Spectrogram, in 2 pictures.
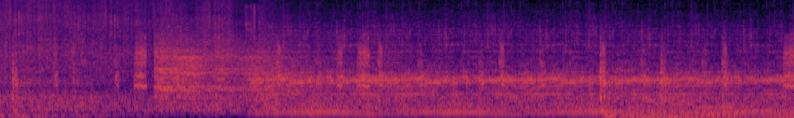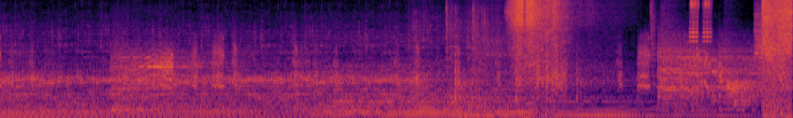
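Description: A rolling metal ball hums and whirs along.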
